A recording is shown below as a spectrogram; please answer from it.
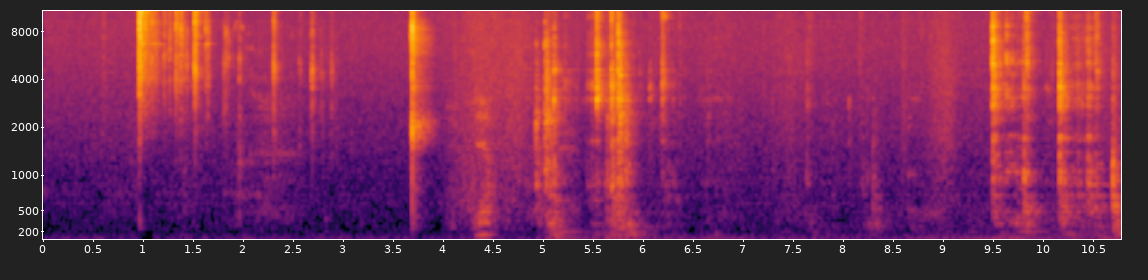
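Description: Sharp metal clicks and clatter of vise grips and a steel brake-shoe hold-down spring and retainer being worked onto the hold-down pin of a drum brake. It comes as a click about a second in, a strong click near four seconds, a few more just after five seconds and a dense cluster near the end, as the retainer is fought into place.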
